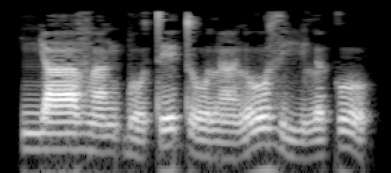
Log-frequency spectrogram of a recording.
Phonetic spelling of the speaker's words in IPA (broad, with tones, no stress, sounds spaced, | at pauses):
ɲ aː˧ v ã˧ ŋ ɓ o˨ t e˦ t oː˨ l ã˨ l oː˦ z iː˨ l ə˧ k o˦˨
